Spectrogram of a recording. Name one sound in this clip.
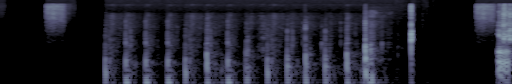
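A pickaxe chips rapidly at stone.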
